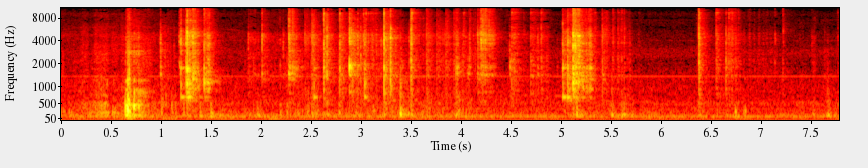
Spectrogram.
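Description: Small plastic toy coins clicking and clattering as they are dropped one at a time into a plastic toy counter. There are a dozen or so sharp clicks, most in the first five seconds and fewer near the end.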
